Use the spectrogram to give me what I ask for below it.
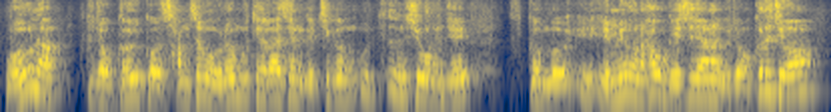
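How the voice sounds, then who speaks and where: A middle-aged man, a Buddhist monk, giving a lively dharma lecture and asking his listeners questions. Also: fairly high pitch, a little fast. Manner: lively, questions the audience often. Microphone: lecture recording.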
